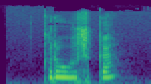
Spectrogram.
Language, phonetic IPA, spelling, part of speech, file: Russian, [ˈkruʂkə], кружка, noun, Ru-кружка.ogg
- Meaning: 1. mug, tankard, noggin 2. poor box, charity box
